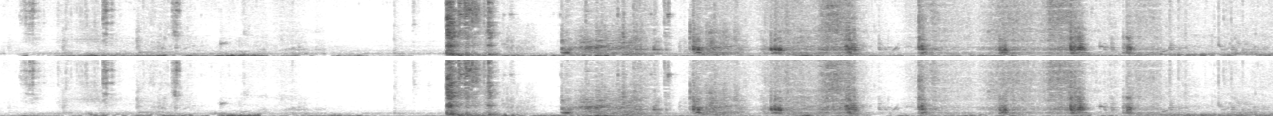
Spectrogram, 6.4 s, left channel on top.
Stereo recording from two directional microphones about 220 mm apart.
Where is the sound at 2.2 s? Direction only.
30° left (ahead or behind).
